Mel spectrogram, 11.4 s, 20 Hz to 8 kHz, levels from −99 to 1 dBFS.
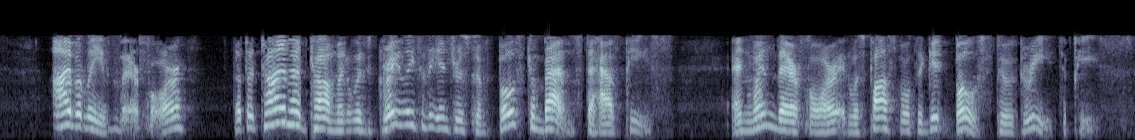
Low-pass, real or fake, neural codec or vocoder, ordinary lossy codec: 7.2 kHz; fake; vocoder, 22.05 kHz, 80 mel bands, HiFi-GAN; AAC, 16 kbps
